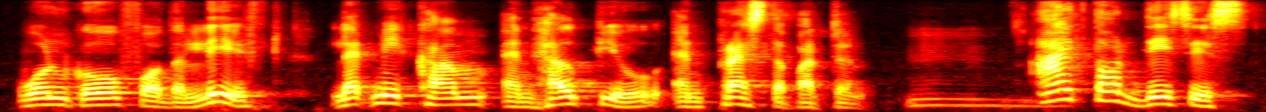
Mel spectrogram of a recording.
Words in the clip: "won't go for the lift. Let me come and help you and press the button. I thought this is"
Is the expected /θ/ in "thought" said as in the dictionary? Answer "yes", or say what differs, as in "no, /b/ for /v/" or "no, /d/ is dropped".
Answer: no, /t/ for /θ/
